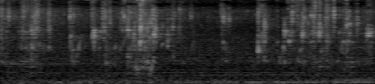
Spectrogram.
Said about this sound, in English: you just sit there for a while waiting for all the coolant to drain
